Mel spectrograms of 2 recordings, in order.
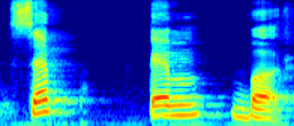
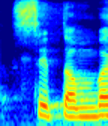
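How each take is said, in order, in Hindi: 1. यह अंग्रेज़ी 'september' की तरह बोला गया है। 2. यह हिंदी 'sitambar' की तरह बोला गया है। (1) "सेप्टेम्बर लिख लीजिए" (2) "सितंबर नहीं"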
